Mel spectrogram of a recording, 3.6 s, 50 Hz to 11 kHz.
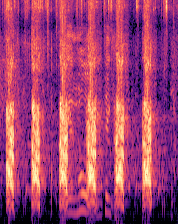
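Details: Hold-and-bark protection training, May 19, 2020: a dog delivers six forceful, regular barks roughly every half second, with a quiet human voice heard between them.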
